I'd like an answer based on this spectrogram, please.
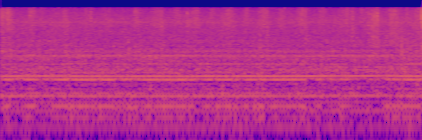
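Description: A steady machine hum holding a few constant tones, with faint clicks and rustles of hands working a plastic pipe fitting.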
